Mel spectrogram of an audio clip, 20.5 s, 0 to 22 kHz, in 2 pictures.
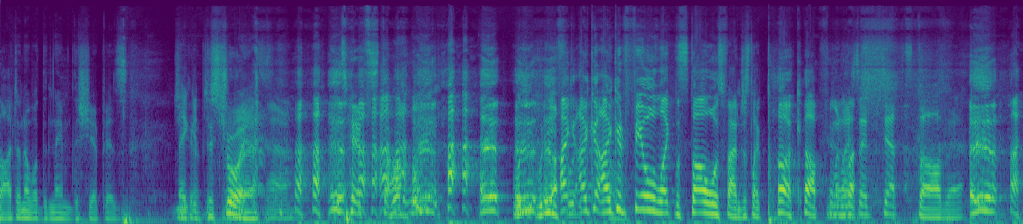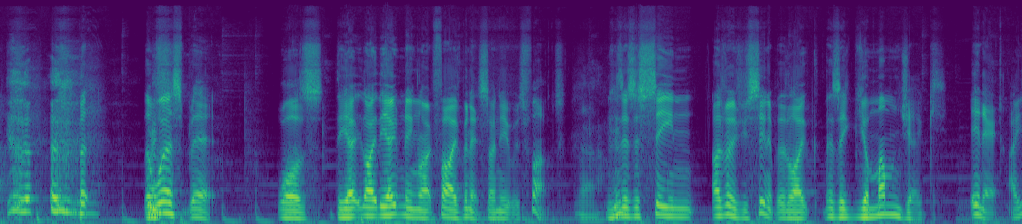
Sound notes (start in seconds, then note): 2.2 chuckling; 4.6 laughing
